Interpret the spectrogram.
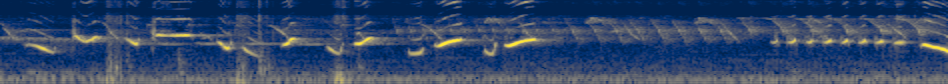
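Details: Golden-bellied Gerygone (sirtu) singing high, thin whistled notes, several slurring upward, ending in a quick run of sweet repeated notes over a faint low rumble; offered as a lure sound to make sirtu sing quickly.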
